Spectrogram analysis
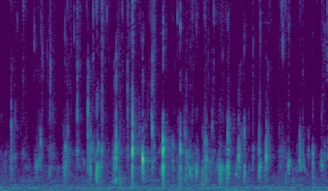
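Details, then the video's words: Cats chewing their food, captured in stereo indoors: quiet, irregular crunches and wet mastication clicks about four per second, with a few sharper bites near the middle. "ASMR Cats Eating"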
